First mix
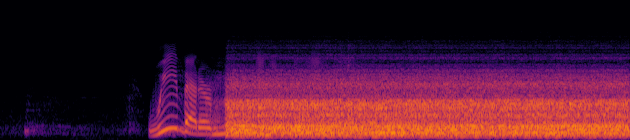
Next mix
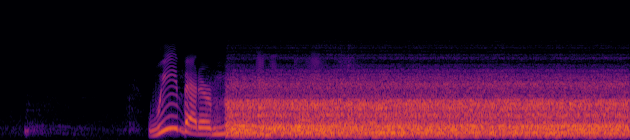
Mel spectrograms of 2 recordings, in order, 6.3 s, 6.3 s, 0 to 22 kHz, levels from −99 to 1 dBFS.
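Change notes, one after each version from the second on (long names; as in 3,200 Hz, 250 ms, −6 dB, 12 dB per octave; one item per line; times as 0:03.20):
background −6.5 dB
reverb: off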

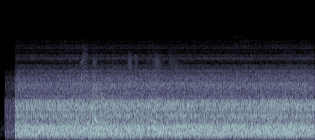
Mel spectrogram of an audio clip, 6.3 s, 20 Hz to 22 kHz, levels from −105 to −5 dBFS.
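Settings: background: entry −1.95 s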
